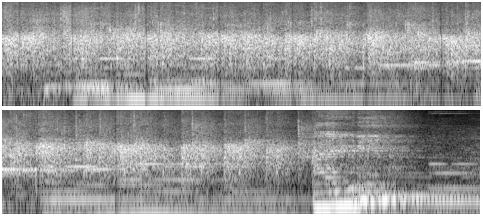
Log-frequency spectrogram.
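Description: A church congregation bursts into sustained applause to acclaim the word of the Lord, dense even clapping throughout with sustained organ or keyboard tones underneath.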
